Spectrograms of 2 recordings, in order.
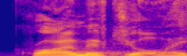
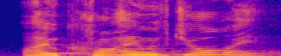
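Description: First: "Crying with joy?" lancé plus fort, incrédule; le fermier s'exclame, montée étonnée; mock shout. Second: "I'm crying with joy" dit plus haut et lentement, ton de la femme; la femme, aiguë et posée, joyeuse; high, slow wife's voice. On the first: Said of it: "he shouted". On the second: Acted. Wife explains her tears.

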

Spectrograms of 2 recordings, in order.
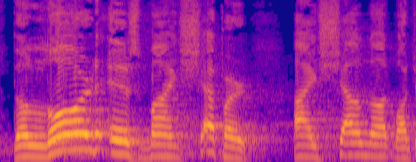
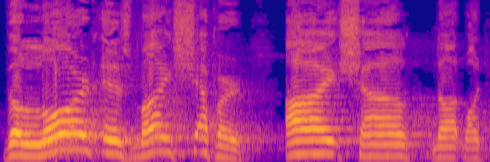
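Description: First: Slow, measured recitation, softening at the end; leading group recitation. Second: Slow, deliberate recitation with drawn-out words; rally them by stretching out every word firmly; firm, un-mumbled recitation. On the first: Preacher reciting a psalm with the congregation, slow and subdued. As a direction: lead the congregation through the verse slowly. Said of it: "Let's say it together after two". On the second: Preacher urging a mumbling congregation on, slow firm recitation. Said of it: "You're only mumbling it. Come on". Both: Shown as a demonstration.

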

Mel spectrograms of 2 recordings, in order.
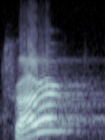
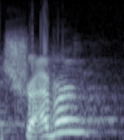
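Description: First: Higher, louder sing-song Trevor; parents calling his name. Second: Higher sing-song call of Trevor; parents calling his name. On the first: Parents calling their son, louder sing-song call. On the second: Parents calling their son, sing-song call. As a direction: call the boy's name like mom and dad. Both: Retold or imitated. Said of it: "this is how they talked".

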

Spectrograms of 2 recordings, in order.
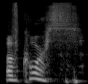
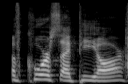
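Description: First: Softer, smug tossed-off repeat; smug aside. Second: Said in the usual way. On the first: Shown as a demonstration. Pastor bragging about his workout, smug soft aside. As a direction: savour it quietly to yourself.

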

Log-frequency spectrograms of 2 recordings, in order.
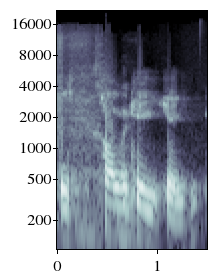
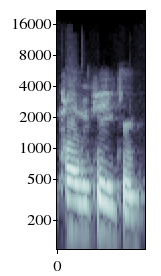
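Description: First: "Kai Waikiki" said slowly with a rising tune; slow careful name. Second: "Kai Waikiki" repeated with a firm falling tune; confirming name. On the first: Correcting a friend on the director's name, slow and rising. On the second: Repeating the director's name to settle it, falling. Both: Real, not acted.

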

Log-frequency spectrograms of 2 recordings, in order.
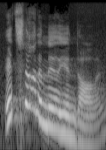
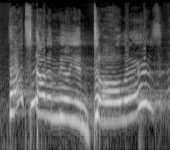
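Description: First: A hint of the child's complaint, only slightly higher; quick light echo of the kid's line; lightly voiced little girl. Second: Put-on very high, slow child's complaint, half laughing; a spoiled kid protesting her gift; indignant little girl. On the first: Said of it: "and then within a couple years". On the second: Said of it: "she throws them and she goes".

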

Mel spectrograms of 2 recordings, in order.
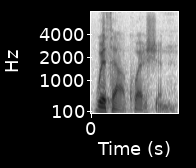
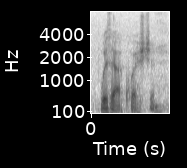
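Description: First: Said in the usual way. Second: Softer echo, nearly under the breath; quiet echo. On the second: Acted. Preacher echoes his point to the church, much softer. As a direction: repeat it softly to yourself. Repeated affirmation.

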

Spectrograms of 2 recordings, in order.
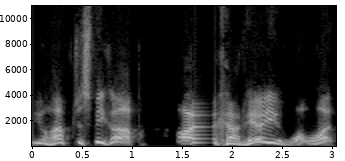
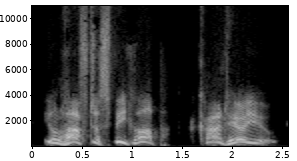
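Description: First: Put-on high, calling out deaf old man. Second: Put-on deaf old man voice. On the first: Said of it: "I'll say every so often". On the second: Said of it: "I have to play a, a jolly old deaf man".

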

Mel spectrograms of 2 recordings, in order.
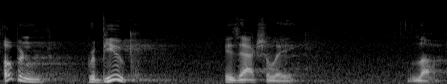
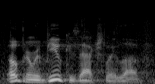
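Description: First: "Open" "rebuke" "is actually" "love" each set apart by long pauses; spaced out for weight. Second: Said in the usual way. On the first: Shown as a demonstration. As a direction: drop each word alone to let "love" land.

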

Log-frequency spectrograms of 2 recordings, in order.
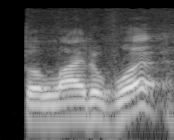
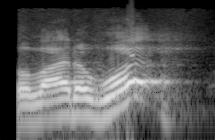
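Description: First: Said in the usual way. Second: Louder, coaxing question to the crowd; loud prompt. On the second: Real, not acted. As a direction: call it out so they answer. Prompting congregation for answer.

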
